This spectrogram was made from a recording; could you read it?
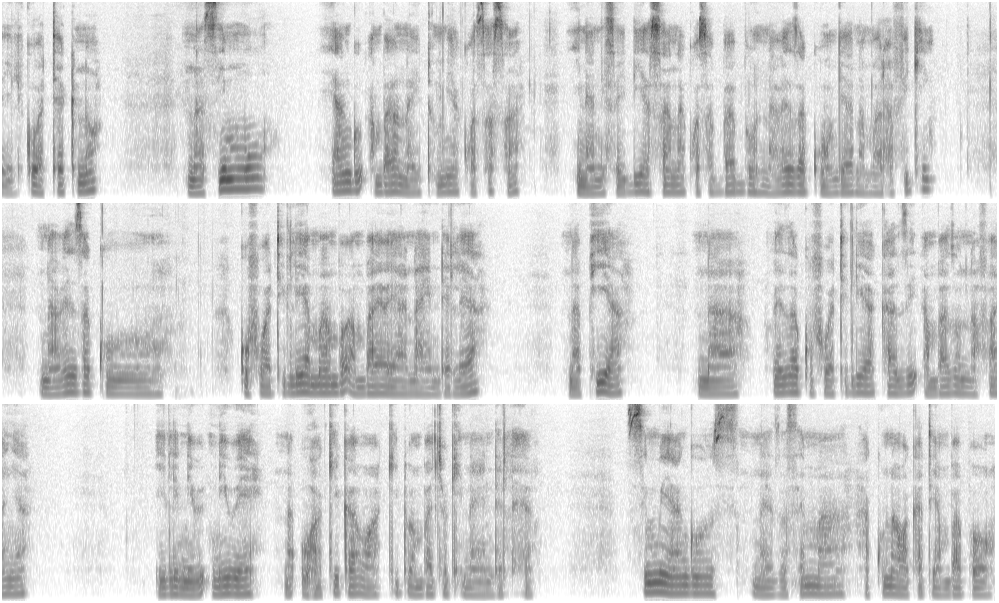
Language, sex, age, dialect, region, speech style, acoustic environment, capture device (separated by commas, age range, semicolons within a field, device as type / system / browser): Swahili, male, 25-34, Kenya - Nairobi Sheng-influenced, Kenya, relaxed, silence; nature, mobile / Linux / Chrome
